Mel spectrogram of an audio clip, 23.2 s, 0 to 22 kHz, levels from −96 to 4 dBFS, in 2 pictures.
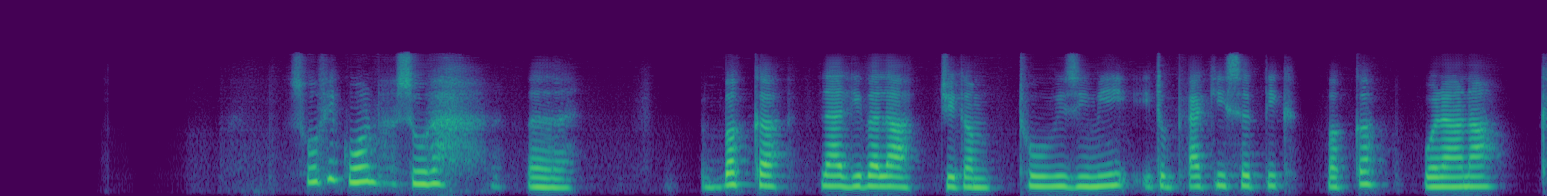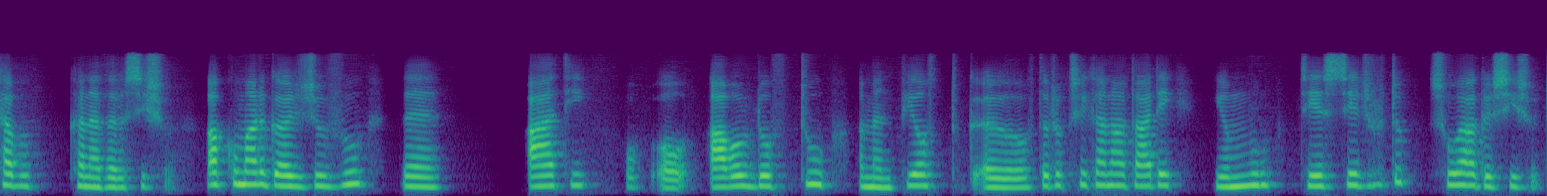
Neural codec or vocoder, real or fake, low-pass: codec, 16 kHz, 0.2 kbps, FocalCodec; fake; 7.2 kHz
